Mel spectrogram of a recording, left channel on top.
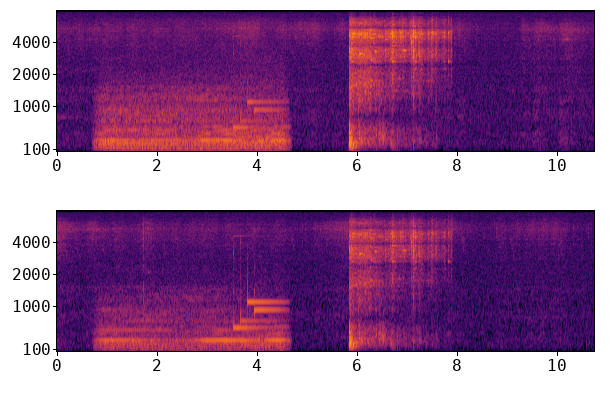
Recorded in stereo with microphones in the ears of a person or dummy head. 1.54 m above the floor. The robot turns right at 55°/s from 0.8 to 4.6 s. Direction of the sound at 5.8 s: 15° left (ahead or behind).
